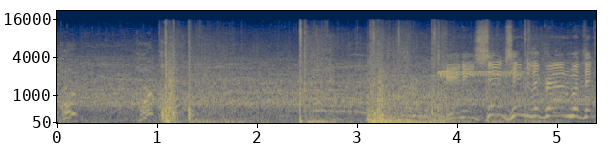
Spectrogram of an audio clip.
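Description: Football players collide with heavy thuds.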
